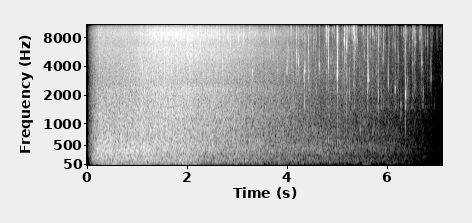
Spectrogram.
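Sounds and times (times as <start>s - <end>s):
large waterfall with water splashes: 1.2s - 6.7s.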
